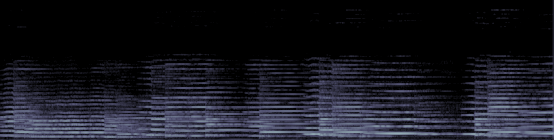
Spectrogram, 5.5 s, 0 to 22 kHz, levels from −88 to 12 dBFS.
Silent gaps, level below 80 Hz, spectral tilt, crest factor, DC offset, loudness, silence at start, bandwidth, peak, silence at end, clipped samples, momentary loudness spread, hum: none; -78 dBFS; 2 dB/octave; 14 dB; under 0.1%; -32 LUFS; 0 s; 19.5 kHz; -18 dBFS; 0 s; under 0.1%; 7 LU; none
